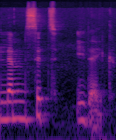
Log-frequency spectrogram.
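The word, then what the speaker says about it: لمسة: touch of your hands we pronounce this in arabic if you look at it alone the word islam say but because it's followed by the word i will pronounce the te marbuta here and we will say lemsit so idek the touch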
